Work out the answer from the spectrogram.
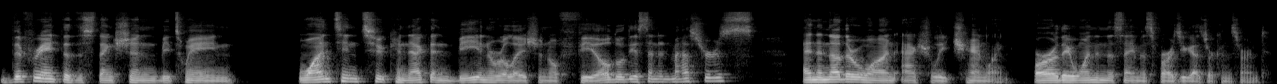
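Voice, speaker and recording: A man hosting a spiritual talk, asking thoughtful questions in a soft, halting way. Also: sits low. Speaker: host. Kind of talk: casual interview chat.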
